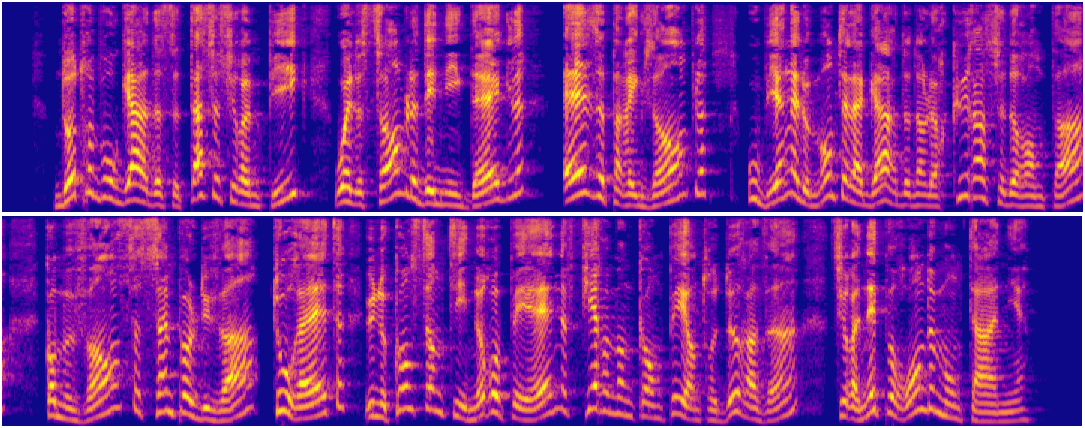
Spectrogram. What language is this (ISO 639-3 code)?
fra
